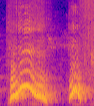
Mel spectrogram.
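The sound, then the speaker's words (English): Two low, throaty coos from Reggie, a pigeon, each rising and falling in pitch. The first is long and drawn out, and a shorter one follows after a brief pause. Both are fairly loud, with no talking. “I had no idea Reggie was such a popular pigeon.”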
